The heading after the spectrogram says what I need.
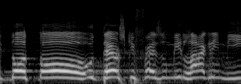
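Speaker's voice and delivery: loud, high declaration; triumphant proclamation. Retold or imitated. Healed man telling the doctor of the miracle, loud triumphant proclamation. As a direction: open on a shout, then declare it high and firm.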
